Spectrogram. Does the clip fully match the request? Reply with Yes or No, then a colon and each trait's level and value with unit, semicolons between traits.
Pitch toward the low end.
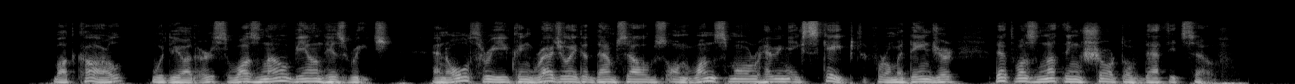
Yes: low, 110 Hz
